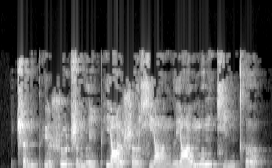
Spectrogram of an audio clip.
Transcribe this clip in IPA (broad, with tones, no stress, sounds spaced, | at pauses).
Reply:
ʈ͡ʂ ə˧˥ n pʰ y˨˩ ʂ u˥ ʈ͡ʂ ɤ˨ ŋ l i˨˩ pʰ j ɑ˥˩ ʊ̯ ʂ ɤ˧˥ ɕ j ɑ˨˩ ŋ l j ɑ˧˥ ʊ̯ m ʊ˥ ŋ t͡ɕ i˧˥ ŋ kʰ ɤ˥˩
